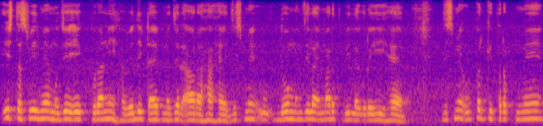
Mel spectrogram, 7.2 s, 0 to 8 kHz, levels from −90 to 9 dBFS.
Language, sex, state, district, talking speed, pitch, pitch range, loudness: Hindi, male, Rajasthan, Bikaner, 215 wpm, 170 Hz, 155-180 Hz, -17 LUFS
